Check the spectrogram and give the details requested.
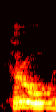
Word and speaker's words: threw: Entonces, he threw, la pronunciación, th, como si dijeras Zaragoza, poniendo la lengua en los dientes de arriba.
